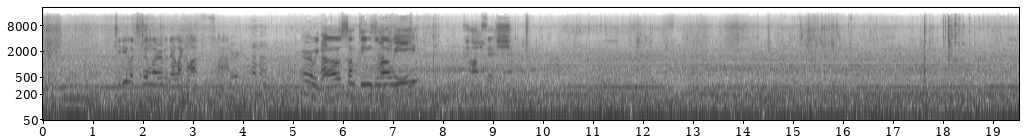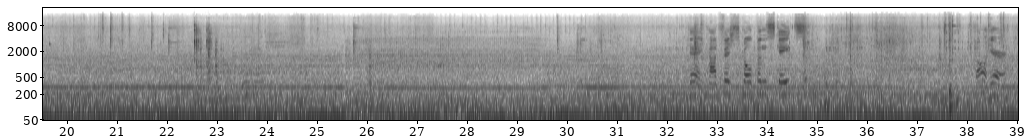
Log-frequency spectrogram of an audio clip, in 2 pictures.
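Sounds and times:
boat engine humming: 0.0 - 39.0
gear clicking and clanking: 17.4 - 24.0, 24.7 - 36.2, 37.0 - 39.0.

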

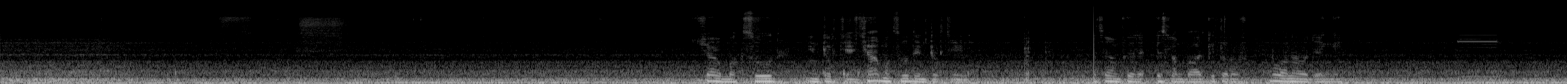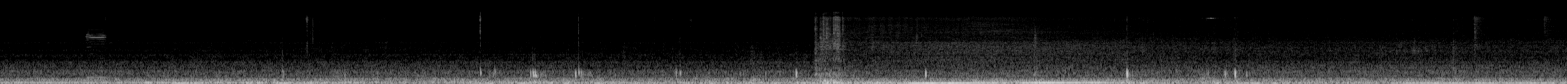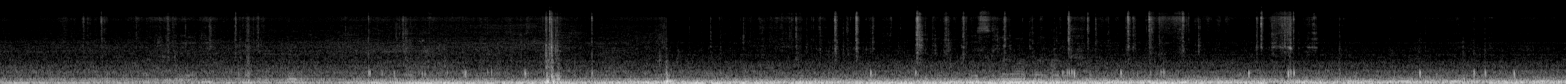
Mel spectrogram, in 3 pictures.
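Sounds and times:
car engine and tyre rumble: 0.0 - 47.0.

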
